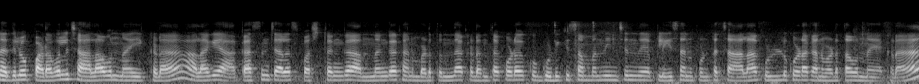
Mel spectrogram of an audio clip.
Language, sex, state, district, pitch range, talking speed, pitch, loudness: Telugu, female, Andhra Pradesh, Manyam, 185-200 Hz, 165 wpm, 195 Hz, -18 LUFS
